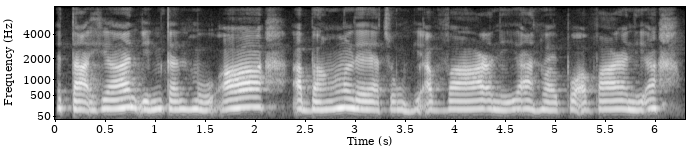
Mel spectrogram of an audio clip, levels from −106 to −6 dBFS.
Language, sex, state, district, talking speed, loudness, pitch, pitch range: Mizo, male, Mizoram, Aizawl, 230 wpm, -18 LUFS, 180 Hz, 170-190 Hz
